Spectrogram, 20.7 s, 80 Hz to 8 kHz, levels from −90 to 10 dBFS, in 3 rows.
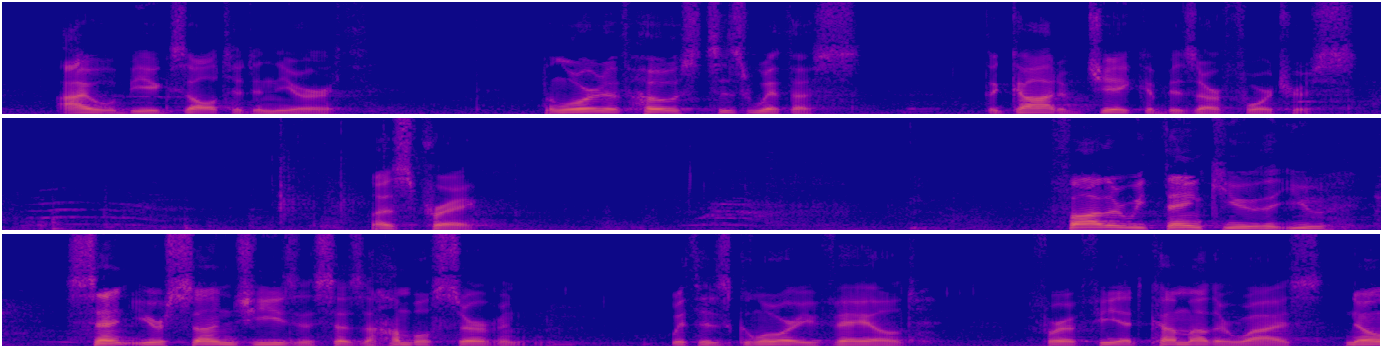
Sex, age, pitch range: male, 40-59, 95-115 Hz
